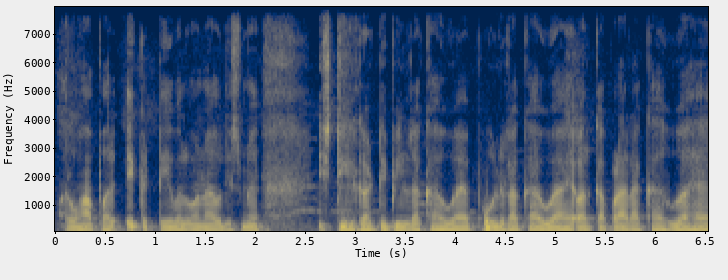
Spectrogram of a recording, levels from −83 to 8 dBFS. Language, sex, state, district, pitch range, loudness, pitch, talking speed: Hindi, male, Jharkhand, Deoghar, 110-115 Hz, -18 LUFS, 115 Hz, 190 wpm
